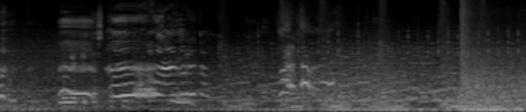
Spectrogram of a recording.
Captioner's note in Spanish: Entre sollozos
